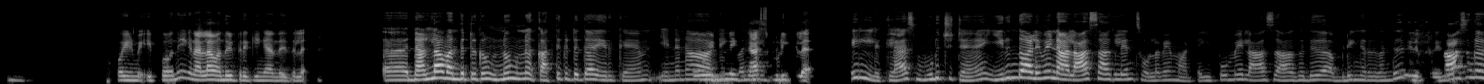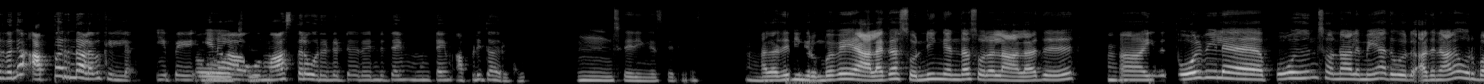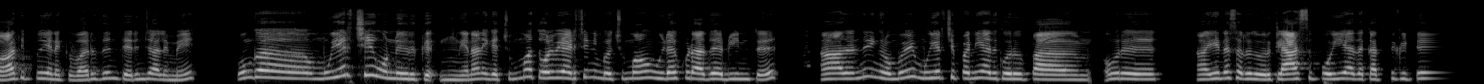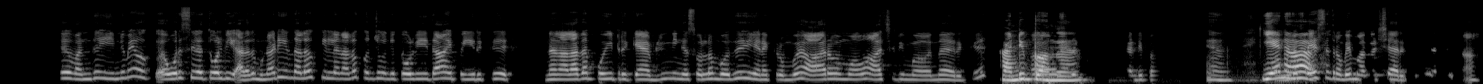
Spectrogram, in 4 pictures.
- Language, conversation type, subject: Tamil, podcast, அந்த நாளின் தோல்வி இப்போது உங்கள் கலைப் படைப்புகளை எந்த வகையில் பாதித்திருக்கிறது?
- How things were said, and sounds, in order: tapping; in English: "கிளாஸ்"; in English: "கிளாஸ்"; in English: "லாஸ்"; in English: "லாஸ்"; other background noise; in English: "லாஸ்ங்கிறது"; mechanical hum; wind; drawn out: "தோல்வியில"; drawn out: "உங்க"; static; unintelligible speech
